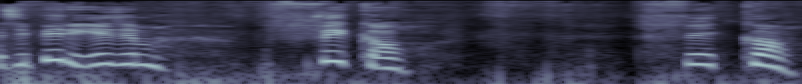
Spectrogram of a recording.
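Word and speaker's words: Fécamp: Фекон произносится по французски, а по-русски, наверное, говорят фекан.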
